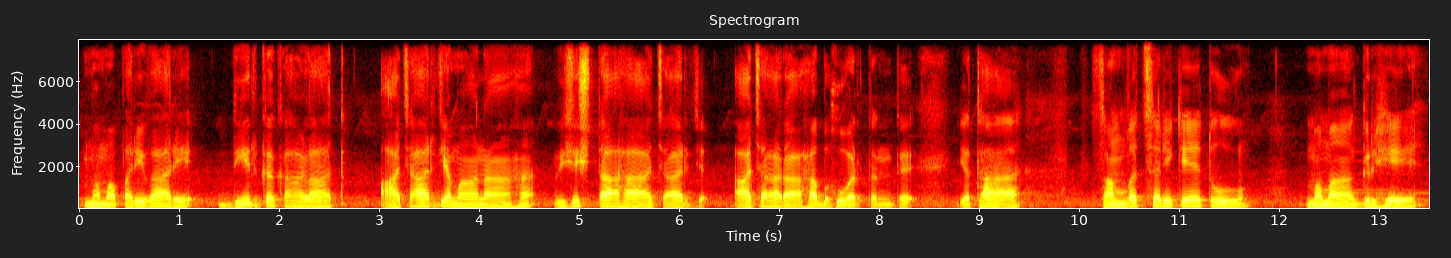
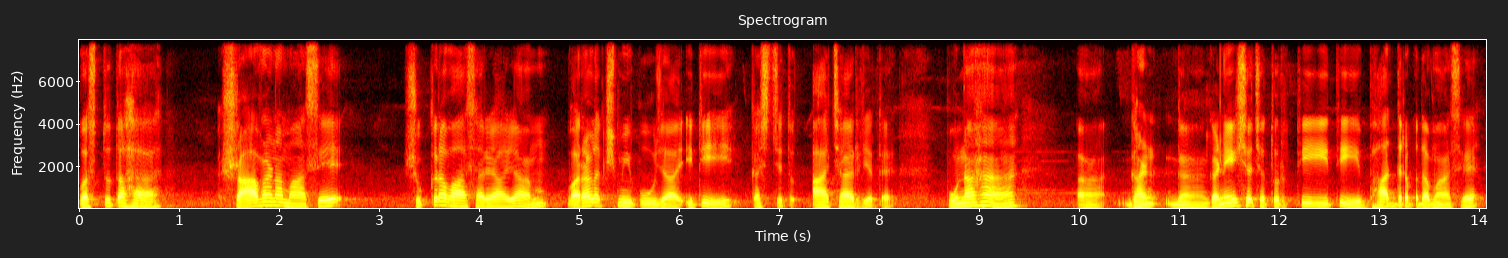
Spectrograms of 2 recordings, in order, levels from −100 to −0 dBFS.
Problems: none marked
